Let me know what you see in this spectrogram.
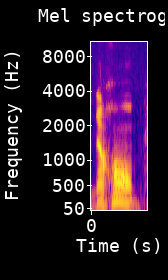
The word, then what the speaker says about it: Nahom: Now, they didn't have vowels in the ancient Hebrew, so this would have been pronounced as Nahom.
